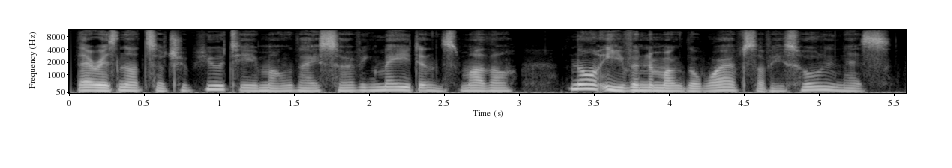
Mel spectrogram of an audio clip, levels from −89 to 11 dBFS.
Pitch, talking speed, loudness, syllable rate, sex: 155 Hz, 205 wpm, -18 LUFS, 6.0 syllables/s, female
